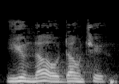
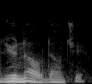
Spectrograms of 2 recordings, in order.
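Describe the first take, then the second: First: Pointed accusation. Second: Softer, low and gentle; gentle question. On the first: Pastor shows the wrong way she said it, accusing. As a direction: throw it at him like a charge. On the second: Pastor shows how she really asked it, softly. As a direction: ask it softly, almost tenderly. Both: Shown as a demonstration. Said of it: "she didn't say it in that manner".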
